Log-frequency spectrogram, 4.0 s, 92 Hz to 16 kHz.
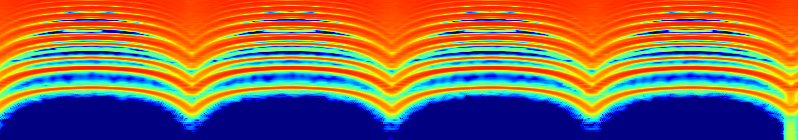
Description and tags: Sirena Futurista Lenta 3
Sirena Futurista Lenta / Slow futuristic siren loop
